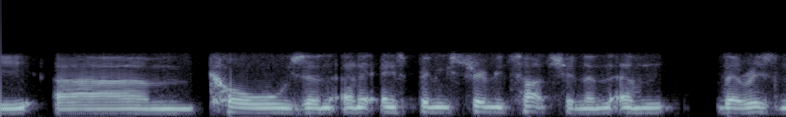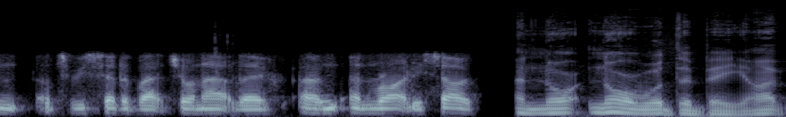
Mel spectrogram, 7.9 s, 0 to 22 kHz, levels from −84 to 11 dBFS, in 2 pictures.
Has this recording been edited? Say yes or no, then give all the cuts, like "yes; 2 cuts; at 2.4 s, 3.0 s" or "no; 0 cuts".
yes; 2 cuts; at 1.0 s, 4.2 s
